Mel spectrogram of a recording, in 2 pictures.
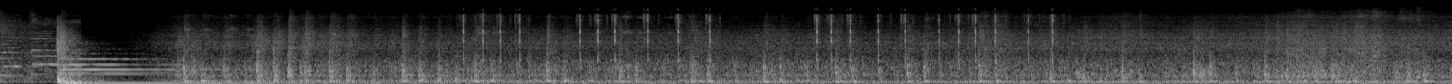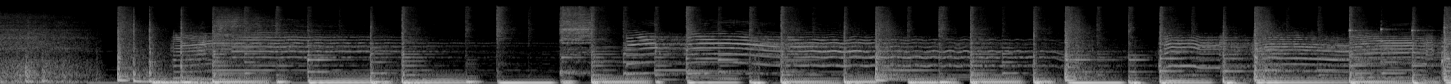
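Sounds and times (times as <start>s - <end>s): train passing at speed: 1.5s - 15.6s
wheels clacking over rail joints: 1.7s - 15.4s.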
